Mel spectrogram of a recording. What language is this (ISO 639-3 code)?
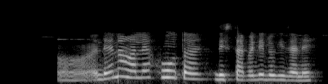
asm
